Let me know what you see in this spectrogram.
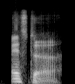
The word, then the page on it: ester: British English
